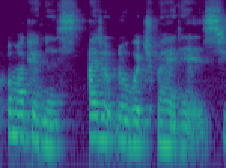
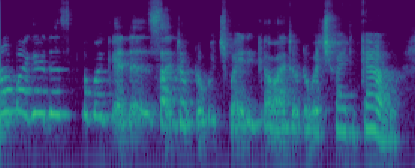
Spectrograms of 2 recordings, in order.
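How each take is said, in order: First: Said in the usual way. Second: High-pitched fluster, easing down in pitch; mock panic of a stuck driver; mounting frustration, acted. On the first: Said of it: "but then you go". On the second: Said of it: "You're getting more and more frustrated".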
